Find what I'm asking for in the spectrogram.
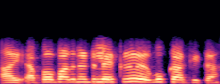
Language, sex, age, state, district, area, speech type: Malayalam, female, 30-45, Kerala, Kasaragod, rural, conversation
